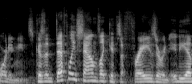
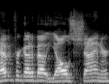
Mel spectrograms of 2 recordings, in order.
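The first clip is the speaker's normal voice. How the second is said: plain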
